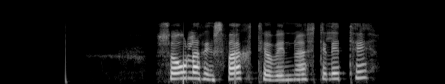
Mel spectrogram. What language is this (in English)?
Icelandic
